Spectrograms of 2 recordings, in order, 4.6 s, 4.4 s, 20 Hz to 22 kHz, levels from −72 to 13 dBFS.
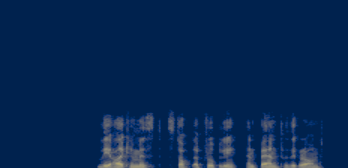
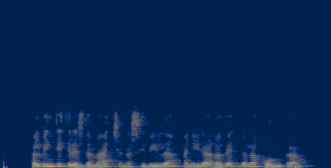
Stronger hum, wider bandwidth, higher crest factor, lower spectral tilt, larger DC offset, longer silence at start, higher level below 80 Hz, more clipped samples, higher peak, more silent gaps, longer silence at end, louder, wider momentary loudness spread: neither; about the same, 7.6 kHz vs 7.8 kHz; first, 20 dB vs 14 dB; about the same, -5.5 dB/octave vs -6.5 dB/octave; neither; first, 1.3 s vs 0.45 s; second, -60 dBFS vs -48 dBFS; neither; first, -4 dBFS vs -8 dBFS; neither; about the same, 0.35 s vs 0.35 s; about the same, -22 LUFS vs -23 LUFS; about the same, 12 LU vs 10 LU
